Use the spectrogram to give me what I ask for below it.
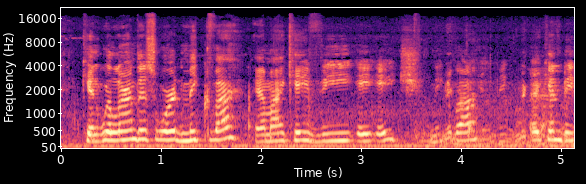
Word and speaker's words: mikveh: Can we learn this word mikveh? M-I-K-V-A-H? Mikveh. It can be mikveh, mikveh. Doesn't matter how you pronounce it.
